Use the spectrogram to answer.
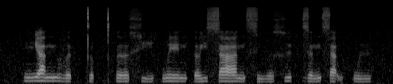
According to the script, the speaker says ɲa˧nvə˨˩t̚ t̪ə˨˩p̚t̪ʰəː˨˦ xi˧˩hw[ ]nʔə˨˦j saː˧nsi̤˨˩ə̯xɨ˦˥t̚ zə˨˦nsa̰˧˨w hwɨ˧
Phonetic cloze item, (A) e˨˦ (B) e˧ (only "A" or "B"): B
